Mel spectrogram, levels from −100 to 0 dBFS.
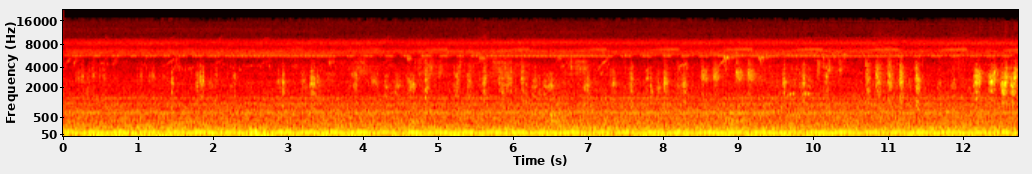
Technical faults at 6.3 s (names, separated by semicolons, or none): none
